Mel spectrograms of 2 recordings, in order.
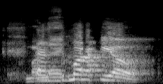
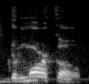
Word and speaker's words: DeMarco: Marcio. Brother, hold on. Let me tell you how to correctly say my name. My fault. Go ahead, brother. Is it saying it right? It's DeMarco. DeMarco.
